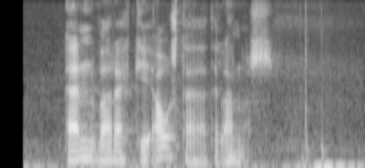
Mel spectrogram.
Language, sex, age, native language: Icelandic, male, 30-39, Icelandic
